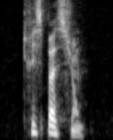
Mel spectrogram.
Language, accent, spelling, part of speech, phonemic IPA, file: French, France, crispation, noun, /kʁis.pa.sjɔ̃/, LL-Q150 (fra)-crispation.wav
- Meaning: 1. twitch 2. tension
